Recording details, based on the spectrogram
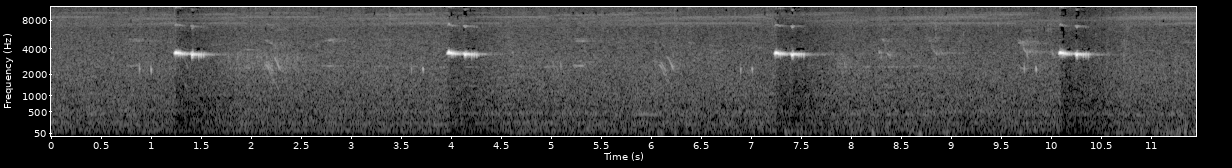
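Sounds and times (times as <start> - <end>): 
faint hiss: 0.0 - 11.4
spotted pardalote giving high piping calls: 0.8 - 2.9, 3.6 - 4.4, 6.9 - 9.0, 9.7 - 10.6.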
